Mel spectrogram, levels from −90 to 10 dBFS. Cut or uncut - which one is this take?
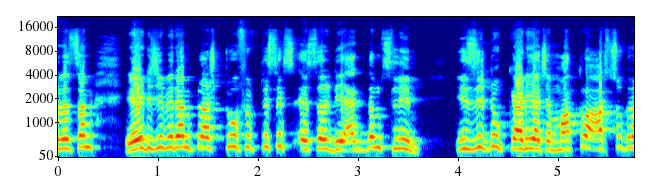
uncut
